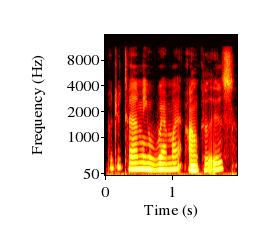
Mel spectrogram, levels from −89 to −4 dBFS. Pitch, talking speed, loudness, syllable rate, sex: 155 Hz, 240 wpm, -16 LUFS, 5.2 syllables/s, male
